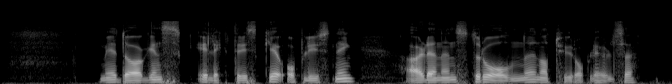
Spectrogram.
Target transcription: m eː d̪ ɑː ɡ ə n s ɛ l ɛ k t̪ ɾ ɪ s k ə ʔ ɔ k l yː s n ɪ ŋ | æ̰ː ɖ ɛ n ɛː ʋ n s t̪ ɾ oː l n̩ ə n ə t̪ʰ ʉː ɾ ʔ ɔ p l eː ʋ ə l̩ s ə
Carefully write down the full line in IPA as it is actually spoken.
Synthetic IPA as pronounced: m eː d̪ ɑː ɡ ə n s ɛ l ɛ k t̪ ɾ ɪ s k ə ʔ ɔ p l yː s n ɪ ŋ | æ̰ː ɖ ɛ n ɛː n s t̪ ɾ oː l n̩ ə n ɑ t̪ʰ ʉː ɾ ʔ ɔ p l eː ʋ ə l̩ s ə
